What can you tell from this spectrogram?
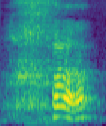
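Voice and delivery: "kh" scraped at the back of the throat; Arabic throat sound. Shown as a demonstration. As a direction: rasp "kh" as a throaty kha. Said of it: "Arabic has throat sounds".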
